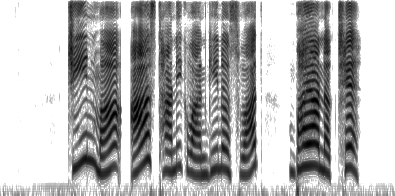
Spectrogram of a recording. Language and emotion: Gujarati, disgusted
